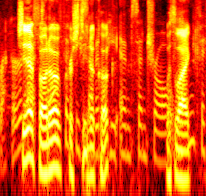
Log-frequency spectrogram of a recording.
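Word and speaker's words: Koch: It's it's it's pronounced Cook, but it's the German caulk, right?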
